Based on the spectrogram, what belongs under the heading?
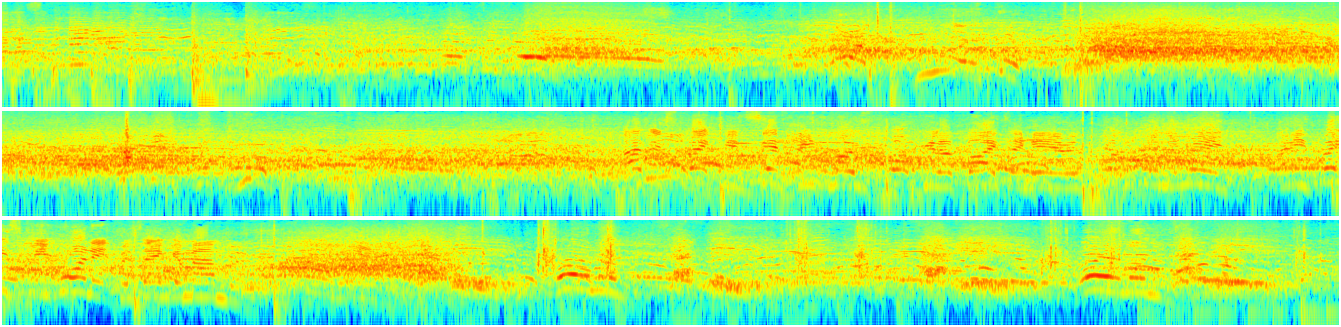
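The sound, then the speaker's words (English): A large, loud crowd roars and shouts continuously at a tag team wrestling match in Kinshasa, with police present to control the crowd, and sharp slams and thuds cutting through the dense wall of yelling and chatter. “So the police, if they weren't here to try and control the crowd, this theatrical demonstration of violence could turn into something much nastier.”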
